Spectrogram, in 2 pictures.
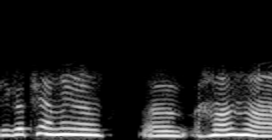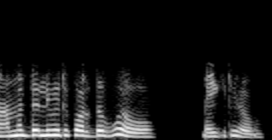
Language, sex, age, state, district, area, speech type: Odia, female, 60+, Odisha, Gajapati, rural, conversation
